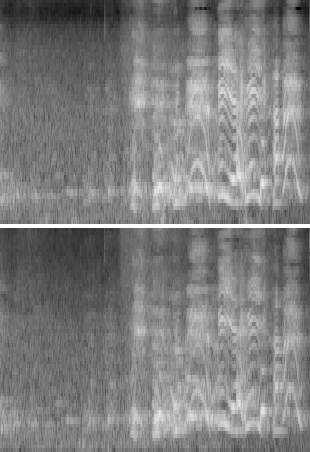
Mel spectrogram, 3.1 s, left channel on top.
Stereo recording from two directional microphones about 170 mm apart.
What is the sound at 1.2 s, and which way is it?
Speech, 5° left (ahead or behind).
